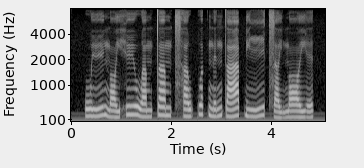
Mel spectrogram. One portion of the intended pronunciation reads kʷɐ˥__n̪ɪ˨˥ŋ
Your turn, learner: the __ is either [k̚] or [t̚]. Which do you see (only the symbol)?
k̚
